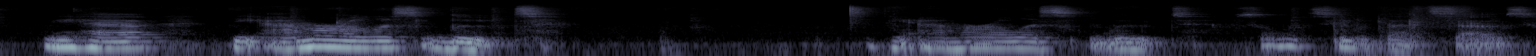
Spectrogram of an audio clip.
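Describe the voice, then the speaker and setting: Speaking at a very slow pace with long, frequent pauses, a woman uses a somewhat breathy, dark, mellow voice of fairly low pitch. Her intonation is lively, and the room echo is audible. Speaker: tarot reader. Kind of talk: tarot reading.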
